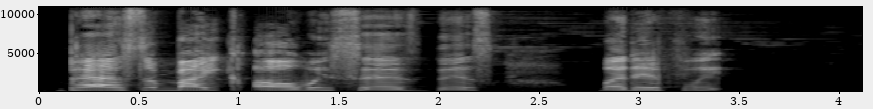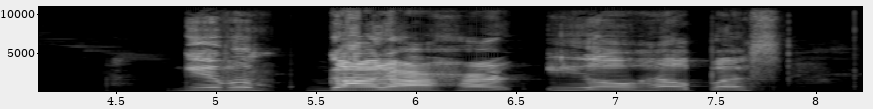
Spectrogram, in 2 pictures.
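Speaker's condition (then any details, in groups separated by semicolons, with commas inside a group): Cerebral palsy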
